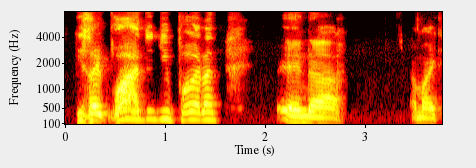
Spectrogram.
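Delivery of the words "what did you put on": put-on, high, angry, furious screaming. Retelling a man who burst in screaming while the speaker slept, retelling someone screaming. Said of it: "starts screaming at me".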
